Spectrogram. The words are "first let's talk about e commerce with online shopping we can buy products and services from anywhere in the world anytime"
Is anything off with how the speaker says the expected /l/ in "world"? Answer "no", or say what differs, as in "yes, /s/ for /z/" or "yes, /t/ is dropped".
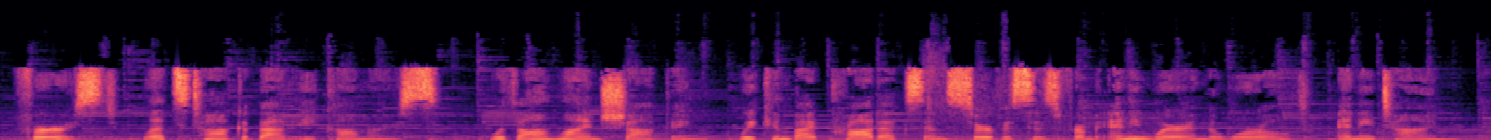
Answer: no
